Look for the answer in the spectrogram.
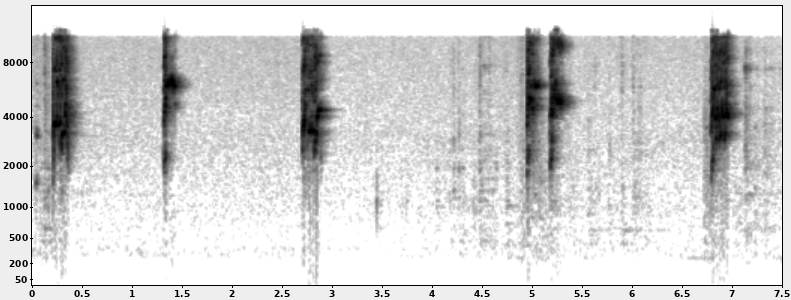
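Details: A rosy-faced lovebird chirps through a quiet afternoon, giving six sharp, shrill notes at uneven intervals, one of them doubled, with silence between.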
